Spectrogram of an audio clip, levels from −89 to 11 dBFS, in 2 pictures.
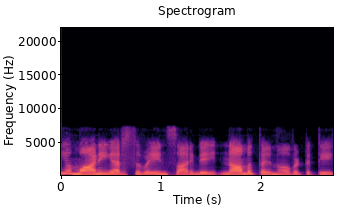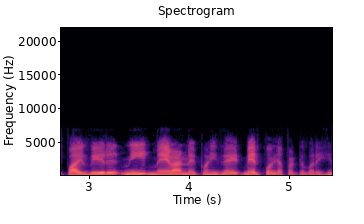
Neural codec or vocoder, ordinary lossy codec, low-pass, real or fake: codec, 16 kHz, 0.5 kbps, FunCodec, trained on LibriTTS, 25 frames a second; none; 7.2 kHz; fake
